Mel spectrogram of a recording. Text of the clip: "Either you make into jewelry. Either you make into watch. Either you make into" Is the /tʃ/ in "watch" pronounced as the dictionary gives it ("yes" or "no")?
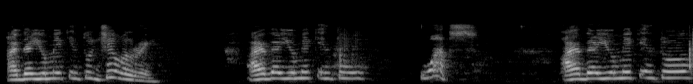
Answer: no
